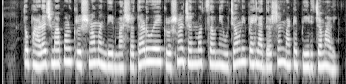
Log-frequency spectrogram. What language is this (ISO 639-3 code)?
guj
